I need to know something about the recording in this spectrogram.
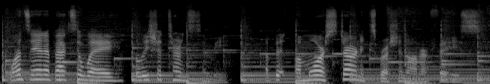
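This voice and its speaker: A performer voices an awkward, easily flustered male student, the narrator and main character of a visual novel, recounting his school day in a hesitant, wry first-person inner monologue. The medium-pitched delivery is sing-song, fairly quick and lightly acted, with a wry, uneasy mood and loud music behind it. This is first-person visual novel narration and dialogue.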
